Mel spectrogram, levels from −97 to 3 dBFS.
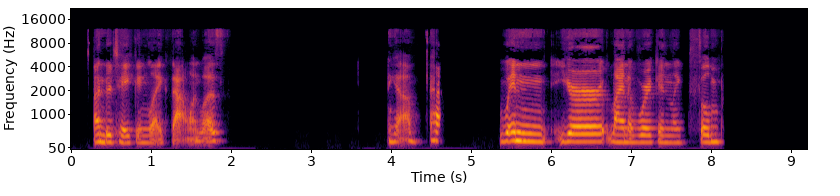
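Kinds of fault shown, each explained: No faults are heard in this speech clip.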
